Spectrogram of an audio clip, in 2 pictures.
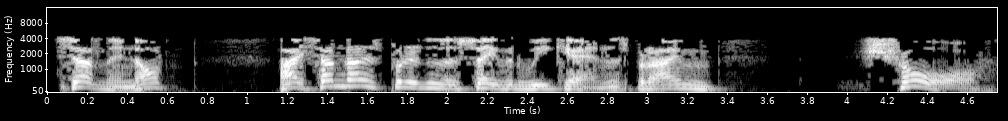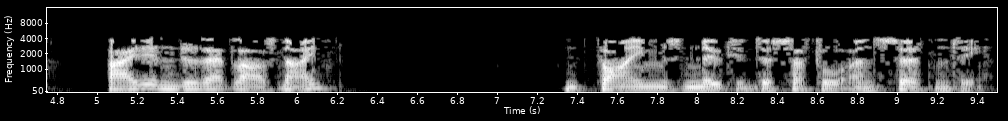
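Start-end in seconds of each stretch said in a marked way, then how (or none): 0.1-6.1 put-on higher-pitched, indignant old officer; an ageing captain insisting, pitched up; flustered old captain. Old captain denying it to his sergeant, flustered.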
